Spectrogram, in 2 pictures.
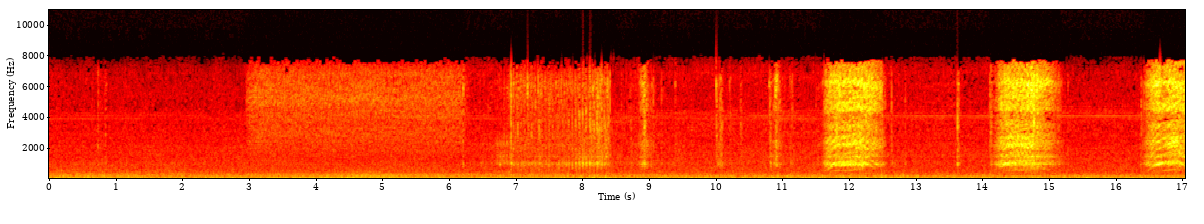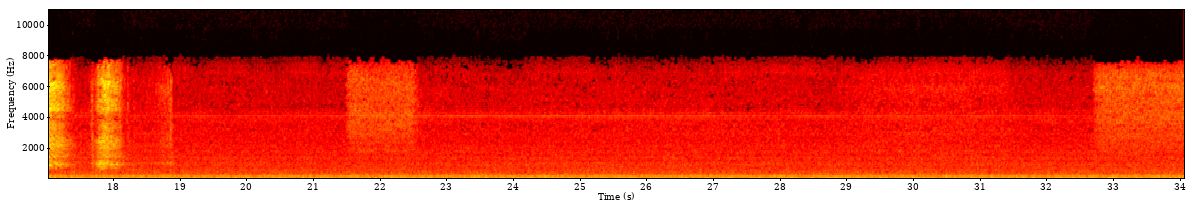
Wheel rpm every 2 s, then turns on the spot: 0, 0, 0, 10, 10, 10, 20, 30, 40, 10, 0, 0, 0, 0, 0, 0, 0.
6-8 12-14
